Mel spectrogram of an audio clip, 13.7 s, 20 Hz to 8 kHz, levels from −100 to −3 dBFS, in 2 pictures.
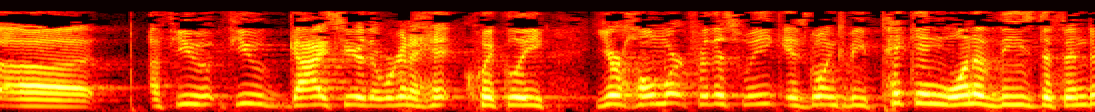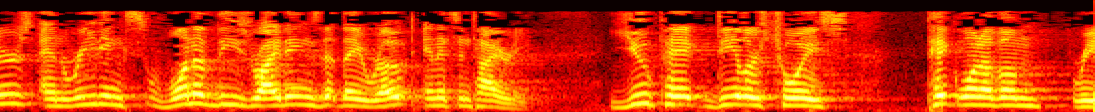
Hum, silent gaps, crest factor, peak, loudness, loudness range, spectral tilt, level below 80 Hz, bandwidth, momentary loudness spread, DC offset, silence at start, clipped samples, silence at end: none; none; 18 dB; 0 dBFS; -18 LUFS; 2 LU; -4.5 dB/octave; -62 dBFS; 6.2 kHz; 13 LU; under 0.1%; 0 s; under 0.1%; 0 s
